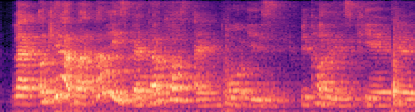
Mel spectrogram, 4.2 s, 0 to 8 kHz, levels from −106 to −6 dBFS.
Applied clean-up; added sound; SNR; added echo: neural separator model SepFormer DNS4.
